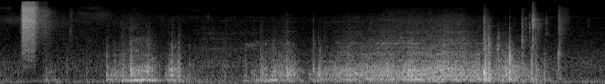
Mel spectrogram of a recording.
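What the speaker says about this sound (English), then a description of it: "I am using an air hose with a little nozzle, little blower" Air hose with a small blower nozzle blasting air across a flood-soaked Honda HRU196 lawn mower, giving a steady broadband hiss with short louder bursts and rattles, close and alone.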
